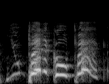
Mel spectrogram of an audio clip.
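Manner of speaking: high, loud screech; mock angry mama. Mother sending son back to store, screechy mock command. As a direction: screech it as an order.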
